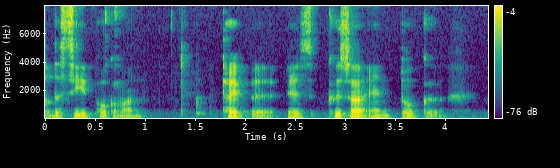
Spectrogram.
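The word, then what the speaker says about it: 草: Now normally this kanji is pronounced kusa, as in, and it means grass, weed, or herb. But if you look under the details, you can see that its onyomi, one of its readings, is soul.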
